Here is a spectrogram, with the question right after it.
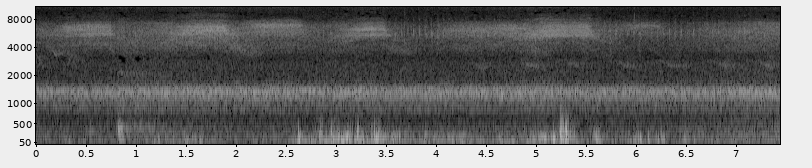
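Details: Continuous high droning of 17-year cicadas in Maryland on a summer day, with hissing higher swells coming and going over it and occasional low thumps of traffic.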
